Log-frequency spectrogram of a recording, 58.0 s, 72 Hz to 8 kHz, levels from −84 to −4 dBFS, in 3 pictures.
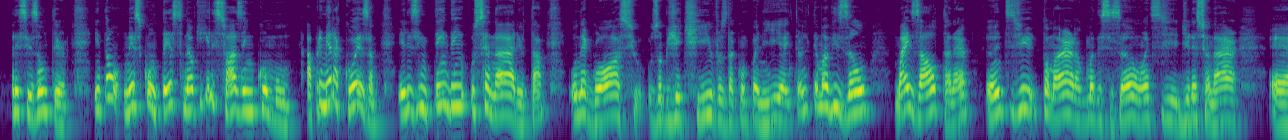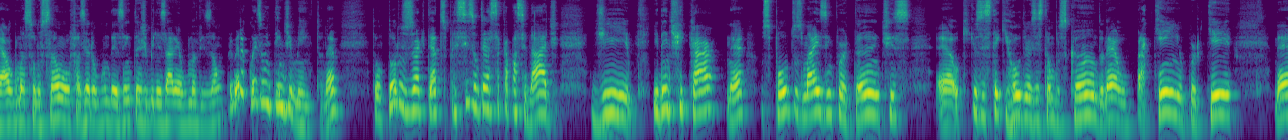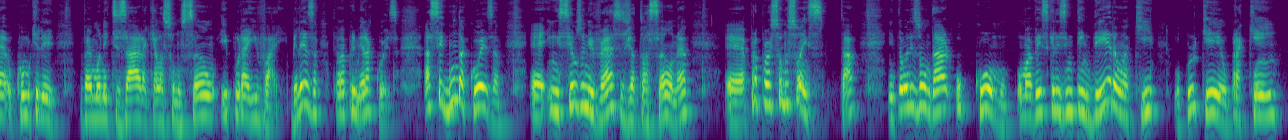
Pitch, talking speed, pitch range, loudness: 175 Hz, 145 wpm, 145-200 Hz, -20 LUFS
